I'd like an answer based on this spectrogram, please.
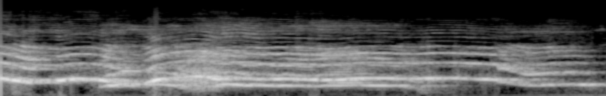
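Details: Indoors, two huskies, one named Phoenix, respond when asked who made the mess; a continuous, talkative howl with quick pitch bends and slight drops, voices overlapping, ending on a lower held note.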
